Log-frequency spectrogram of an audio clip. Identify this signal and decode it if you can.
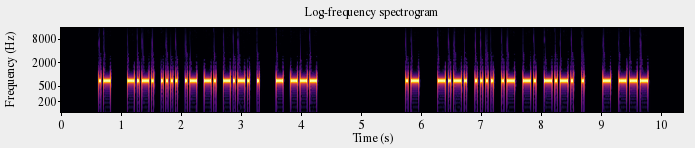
Morse code, heard as a keyed tone, about 28 wpm, 700 Hz. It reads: A CHANCE TO A CHANCE TO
